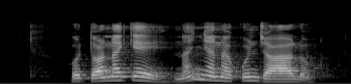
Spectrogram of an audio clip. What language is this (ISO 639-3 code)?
nbl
